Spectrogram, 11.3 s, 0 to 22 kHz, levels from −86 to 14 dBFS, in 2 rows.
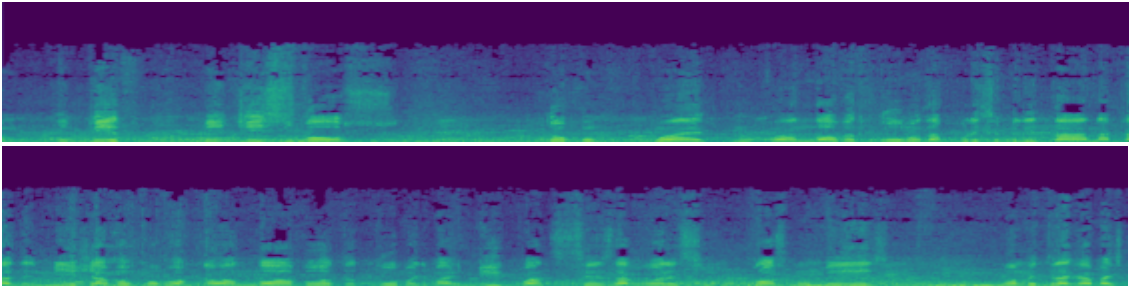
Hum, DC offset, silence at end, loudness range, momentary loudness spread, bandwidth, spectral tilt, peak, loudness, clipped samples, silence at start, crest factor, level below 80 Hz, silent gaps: none; under 0.1%; 0 s; 1 LU; 7 LU; 15.5 kHz; -4.5 dB/octave; 0 dBFS; -15 LUFS; under 0.1%; 0 s; 16 dB; -38 dBFS; none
